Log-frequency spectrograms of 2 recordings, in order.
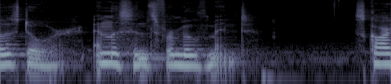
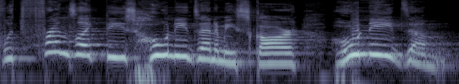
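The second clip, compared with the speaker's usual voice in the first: scolding, getting louder; angry yelling; 6 semitones higher, 5 dB louder than usual. Acted. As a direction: mom tearing into Scar. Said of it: "As Mom yells".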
